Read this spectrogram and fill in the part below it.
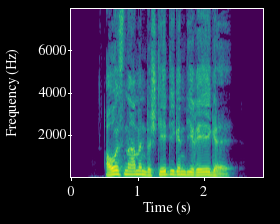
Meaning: the exception proves the rule
- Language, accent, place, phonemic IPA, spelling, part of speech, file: German, Germany, Berlin, /ˈaʊsnaːmən bəˈʃtɛːtɪɡən diː ʁeːɡl̩/, Ausnahmen bestätigen die Regel, phrase, De-Ausnahmen bestätigen die Regel.ogg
